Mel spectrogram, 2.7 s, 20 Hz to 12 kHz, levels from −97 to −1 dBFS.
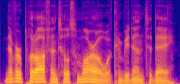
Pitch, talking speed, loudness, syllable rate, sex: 105 Hz, 220 wpm, -17 LUFS, 6.0 syllables/s, male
